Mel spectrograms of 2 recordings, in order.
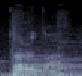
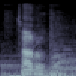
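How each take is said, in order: First: The first vowel is a rounded 'u' sound. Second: The first vowel is an open 'a' sound. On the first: You will be made pleased, or be approved of. "Ada juga yang baca dengan turdha" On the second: You will be pleased with what is given to you. "Tardha ni dibaca dengan fathah, fathah ta"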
